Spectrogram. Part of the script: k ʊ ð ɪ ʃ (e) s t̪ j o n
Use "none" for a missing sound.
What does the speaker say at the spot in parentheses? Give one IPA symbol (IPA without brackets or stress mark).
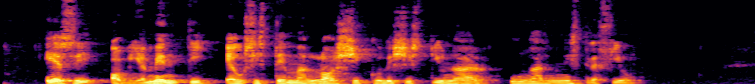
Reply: e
